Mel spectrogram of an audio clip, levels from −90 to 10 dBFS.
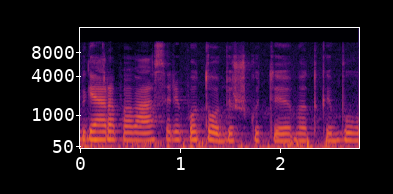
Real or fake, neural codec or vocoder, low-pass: real; none; 10.8 kHz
